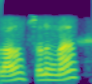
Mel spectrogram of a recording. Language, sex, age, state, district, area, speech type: Tamil, male, 30-45, Tamil Nadu, Tiruvannamalai, rural, conversation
